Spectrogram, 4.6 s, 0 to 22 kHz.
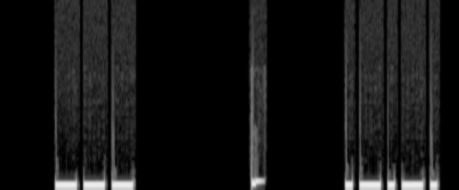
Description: Morse code, heard as a keyed tone, about 17 wpm, 700 Hz. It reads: O <AR>
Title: Single Character (Letter:Number:Punctuation:Prosign) 17wpm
